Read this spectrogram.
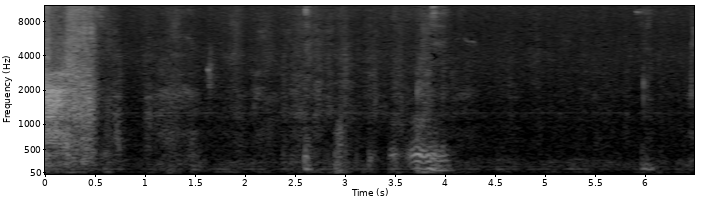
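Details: Alice, a domestic pet fox, complaining: a short wavering, nasal whine rises and falls near the middle, framed by soft thumps, rustling and handling noises indoors.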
